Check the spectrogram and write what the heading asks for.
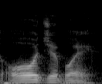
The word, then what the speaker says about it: Ojibwe: eyes here no then the o is like the o in note or in ojibwe quit saying object it's ojibwe hey man you speak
